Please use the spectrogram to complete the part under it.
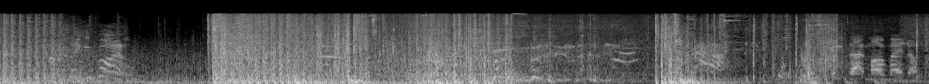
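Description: Call of Duty: Warzone gunfire erupts in loud, dense automatic bursts and crackling volleys separated by brief lulls, with voices talking over the shooting.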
